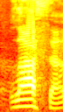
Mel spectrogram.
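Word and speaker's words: ལྷ་ས: actually reverse them okay for the pronunciation of this particular stack in tibetan you say the H first what what capital city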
